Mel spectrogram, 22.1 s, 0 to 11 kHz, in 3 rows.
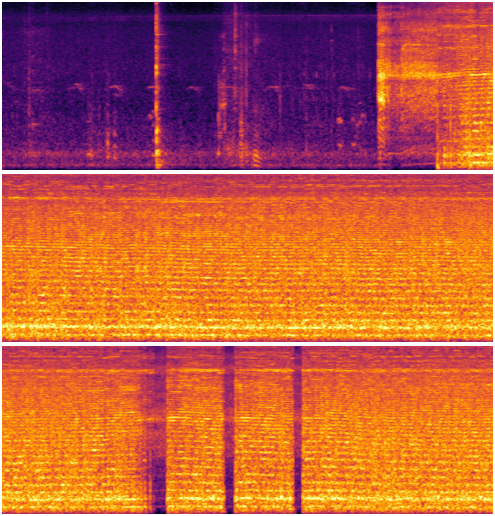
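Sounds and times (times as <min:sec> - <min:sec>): electric grinder grinding steel: 0:05.6 - 0:22.0.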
